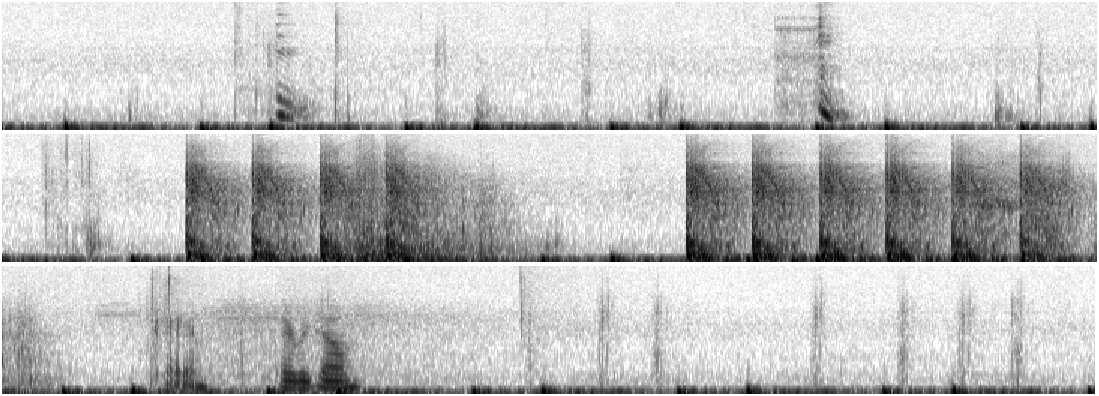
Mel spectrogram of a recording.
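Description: Footsteps thud steadily on a stone floor.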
